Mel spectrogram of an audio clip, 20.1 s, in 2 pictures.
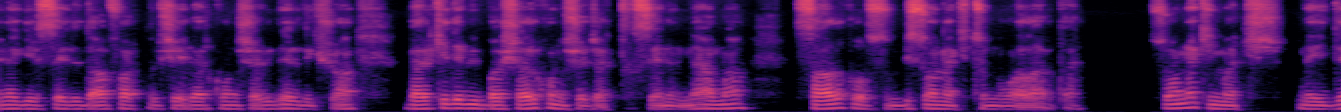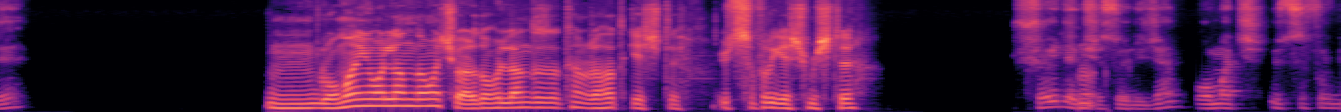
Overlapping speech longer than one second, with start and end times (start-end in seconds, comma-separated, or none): none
